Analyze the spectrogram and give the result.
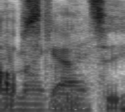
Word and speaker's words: obstinacy: God, I hope I said that right. If not, I'm so sorry, obstinacy. My guy. There's no second N. Obstinacy.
